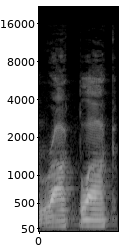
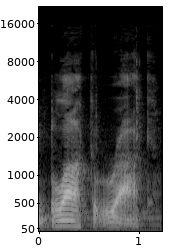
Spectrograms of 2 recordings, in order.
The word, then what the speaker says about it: Blockrock: was wrong it's actually block rock I said Rock block I was doing it backwards but it's block rock I'll date breast blaster had a mini con named block rock I was saying I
